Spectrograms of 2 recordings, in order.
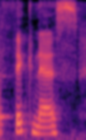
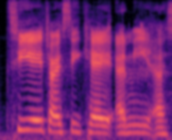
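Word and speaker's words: Thicknesse: It's THICKNESS. It's really funny. It's like the word finesse. But with then there's, thick in it.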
